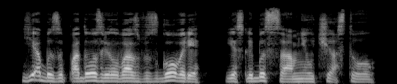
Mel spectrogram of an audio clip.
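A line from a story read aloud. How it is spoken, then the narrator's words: Grumbled. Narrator (Russian): пробурчал тот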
